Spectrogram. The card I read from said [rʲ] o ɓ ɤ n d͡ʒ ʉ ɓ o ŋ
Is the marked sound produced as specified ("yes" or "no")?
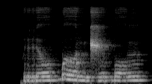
yes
